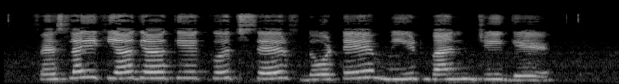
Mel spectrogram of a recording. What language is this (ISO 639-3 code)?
urd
